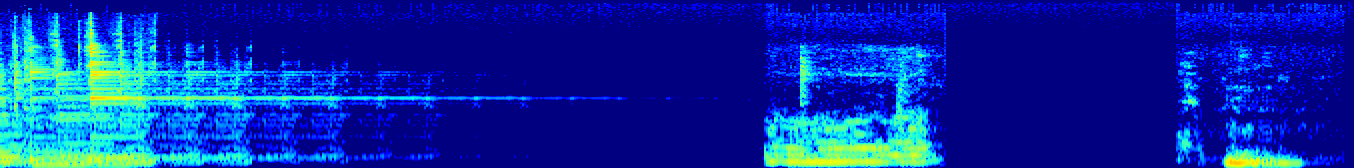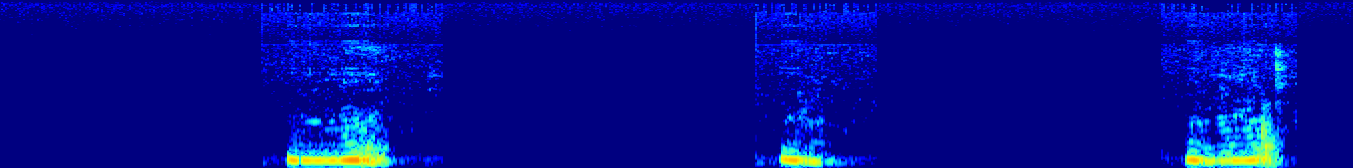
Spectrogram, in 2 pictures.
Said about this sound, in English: Is that your cat? Yes. Can you hear her snoring? Yes. Oh my god.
